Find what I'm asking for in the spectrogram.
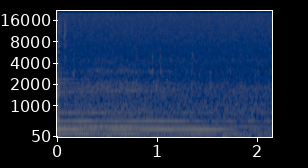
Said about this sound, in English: enough to hear the sound of the water coursing by my window.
